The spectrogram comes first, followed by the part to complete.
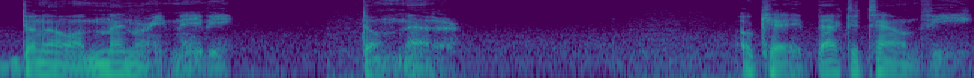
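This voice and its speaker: Over clear background noise, a man puts on a character voice with a very deep, low pitch, speaking at a fairly slow pace with long, frequent pauses. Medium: video game. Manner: drawling, sardonic.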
